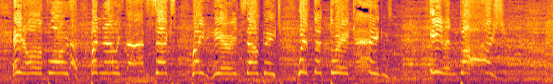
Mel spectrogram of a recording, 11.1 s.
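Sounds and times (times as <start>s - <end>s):
man bellowing and yelling excitedly as he is introduced: 0.2s - 7.8s, 8.6s - 10.1s
speech: 0.8s - 10.2s.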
